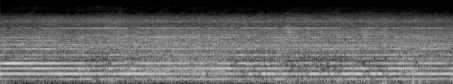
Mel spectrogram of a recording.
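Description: CNC router spindle running with its carving bit cutting a zigzag relief into a hardwood board: a steady whine over the rasping noise of the cut.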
